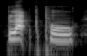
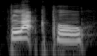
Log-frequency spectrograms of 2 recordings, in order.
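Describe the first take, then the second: Both takes have the same delivery.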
